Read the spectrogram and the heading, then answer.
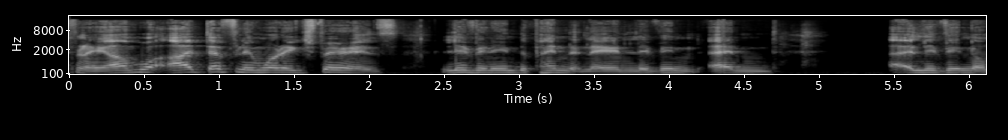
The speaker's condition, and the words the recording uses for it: Cerebral palsy. So I'm quite lucky that I don't really suffer with that other than when I'm drunk.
